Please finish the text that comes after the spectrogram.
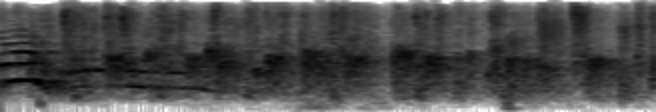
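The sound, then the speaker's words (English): A crowd breaks into sustained, dense applause for a performer that fills the whole moment, with a brief high whistle sliding downward near the start and no one speaking over it. “I'll give it one last time for Pamela Langston, everybody.”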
